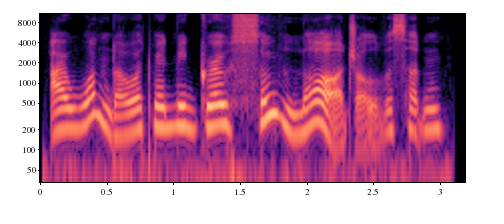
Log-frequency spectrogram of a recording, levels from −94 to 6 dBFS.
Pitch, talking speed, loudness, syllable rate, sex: 220 Hz, 225 wpm, -16 LUFS, 5.1 syllables/s, female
